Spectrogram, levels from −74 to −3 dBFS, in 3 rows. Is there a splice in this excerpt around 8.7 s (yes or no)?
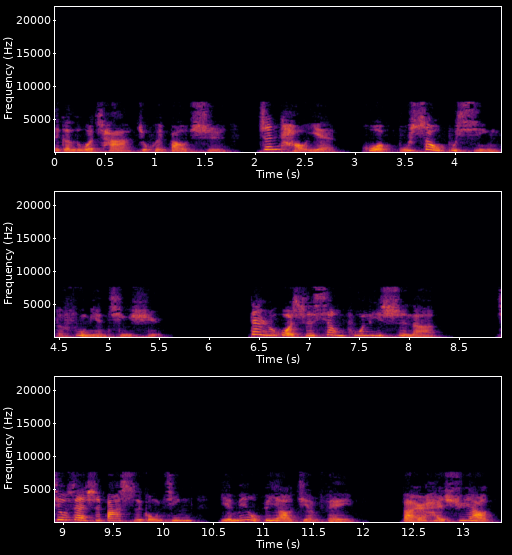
no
